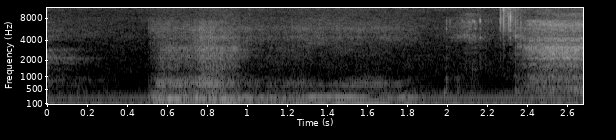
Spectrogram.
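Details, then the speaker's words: A sleeping dog gives a brief rough, snorting snore over a steady low room hum; snoring. "can you hear my dog snoring that's Rocco"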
